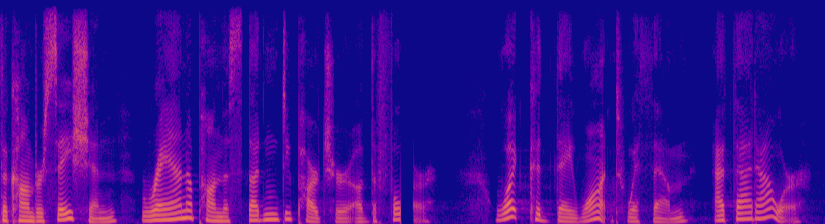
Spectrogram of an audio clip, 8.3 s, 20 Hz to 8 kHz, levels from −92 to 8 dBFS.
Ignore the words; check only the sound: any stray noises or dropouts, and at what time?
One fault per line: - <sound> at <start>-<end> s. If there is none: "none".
- dropout at 2.4-2.5 s
- dropout at 4.0-4.1 s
